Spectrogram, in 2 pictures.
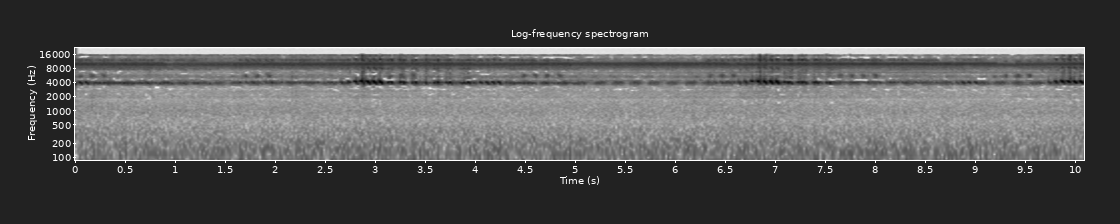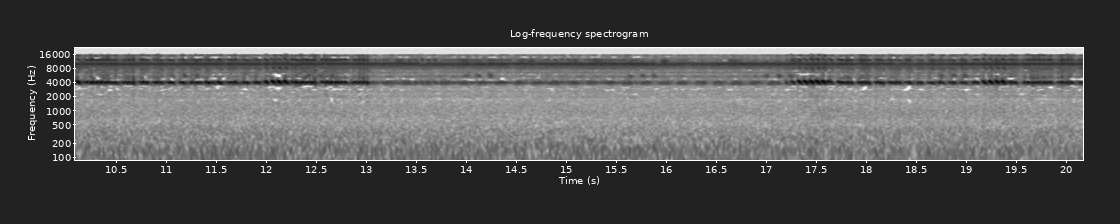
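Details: Grass insects calling during car camping, a steady high shrill trill holding one pitch with a fainter upper band, swelling briefly every few seconds over a constant low rumble.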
